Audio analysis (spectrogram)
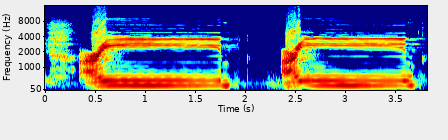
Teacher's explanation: حلق کے درمیان پر انگلی رکھ لیجئے اور یہ لفظ جب آپ پڑھ رہے ہیں اس وقت حلق کے درمیان سے آواز آتی ہوئی محسوس کیجئے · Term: عین کا مخرج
